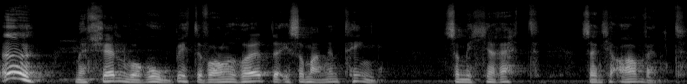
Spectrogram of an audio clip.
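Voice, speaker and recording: A man's voice: on the low side, a little mellow. A man giving an informal, conversational sermon to a gathered church congregation, mixing personal stories with light humor. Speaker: preacher. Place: church gathering before a live audience.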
